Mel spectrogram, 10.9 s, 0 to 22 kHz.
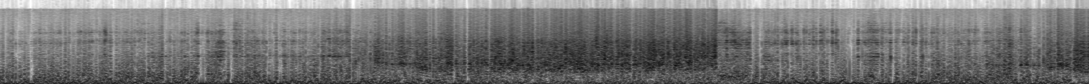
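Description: Loud jet noise from F-16 fighter jets flying overhead, with wind on the microphone; the noise turns harsher and brighter about four seconds in.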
